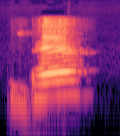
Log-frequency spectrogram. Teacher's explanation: ये स्पष्ट घोष भी है, महाप्राण भी है, ओष्ठ व्यंजन भी है।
